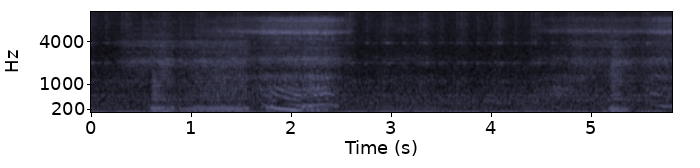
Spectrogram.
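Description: A rumbling snore with a rising, whistling tail, then quiet, then another snore starting, over a steady background hum: snoring in sleep.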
